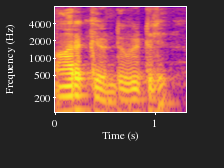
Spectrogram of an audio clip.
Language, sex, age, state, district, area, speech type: Malayalam, male, 60+, Kerala, Kasaragod, rural, spontaneous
